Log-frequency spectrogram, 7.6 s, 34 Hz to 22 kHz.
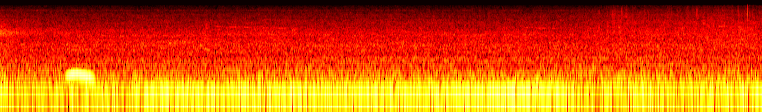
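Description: Toyota Tundra pickup's V8 engine running at low speed as the truck moves slowly out of a garage, a steady low hum. About a second in there is one short tone that rises and falls.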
